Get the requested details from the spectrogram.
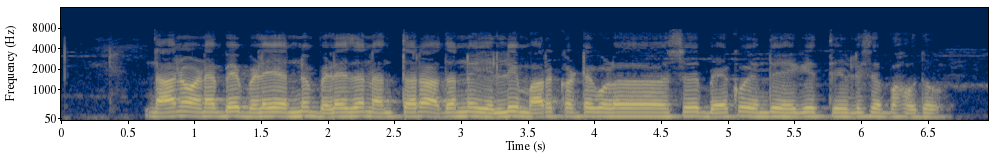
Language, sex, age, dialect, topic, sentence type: Kannada, male, 41-45, Mysore Kannada, agriculture, question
